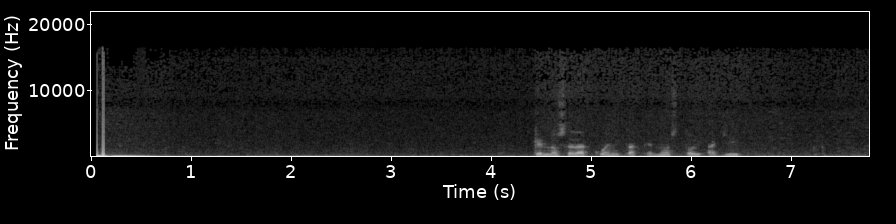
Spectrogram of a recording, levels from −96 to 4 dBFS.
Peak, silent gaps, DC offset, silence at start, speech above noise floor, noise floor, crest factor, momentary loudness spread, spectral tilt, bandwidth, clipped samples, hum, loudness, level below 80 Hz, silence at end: -8 dBFS; none; under 0.1%; 0.05 s; 22 dB; -63 dBFS; 24 dB; 25 LU; -6.5 dB/octave; 16.5 kHz; under 0.1%; none; -40 LUFS; -40 dBFS; 1.3 s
